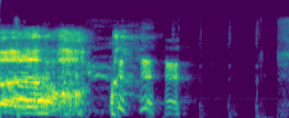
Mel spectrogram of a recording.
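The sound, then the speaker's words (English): A dog's dry, hacking cough after drinking water: one long raspy burst, then three short gagging hacks in quick succession before falling quiet, with a faint rustle at the very end. “It's always just a dry cough that makes that noise.”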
